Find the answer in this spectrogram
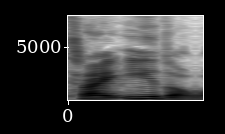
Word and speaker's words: traído: Brought is traído with an accent on the I, like they have brought a lot of food.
